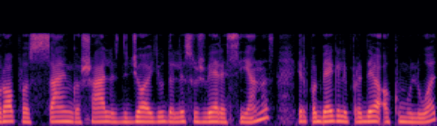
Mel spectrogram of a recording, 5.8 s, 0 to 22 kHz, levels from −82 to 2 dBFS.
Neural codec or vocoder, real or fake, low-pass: none; real; 7.2 kHz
